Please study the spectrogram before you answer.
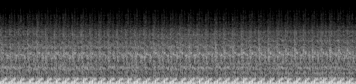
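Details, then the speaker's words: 2010 Ducati Multistrada 1200 L-twin just started on the button: a steady, even lope with no knocking or rattles, a clean, healthy idle. "hit the starting button here that big l twin comes to life with no problem at all"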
